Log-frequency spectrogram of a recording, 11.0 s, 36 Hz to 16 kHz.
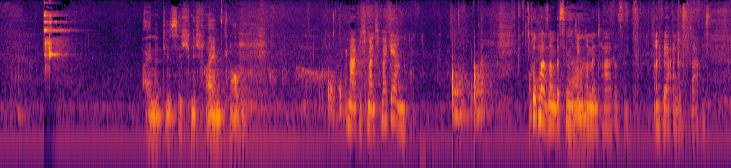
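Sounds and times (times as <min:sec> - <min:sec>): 
two glasses clinking in a toast: 0:00.6 - 0:01.2
speech: 0:02.2 - 0:04.1, 0:05.2 - 0:06.2, 0:08.0 - 0:10.8.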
